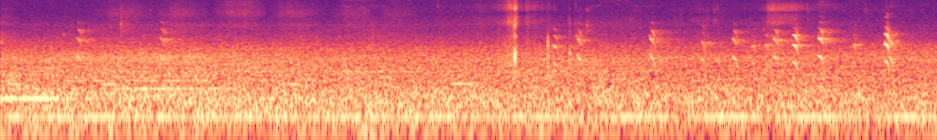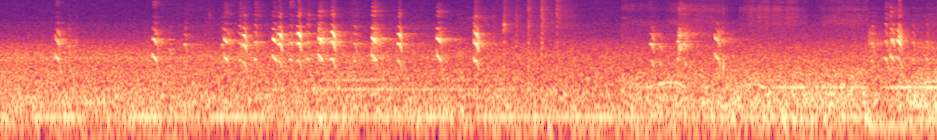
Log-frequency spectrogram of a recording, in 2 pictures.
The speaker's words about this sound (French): C'est agréable de travailler avec le chant des oiseaux.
